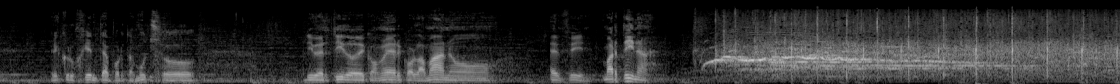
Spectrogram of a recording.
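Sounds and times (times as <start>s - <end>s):
speech: 0.5s - 2.2s, 3.0s - 6.6s
cheers and whistles: 6.9s - 11.1s
audience applause: 7.0s - 11.1s.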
